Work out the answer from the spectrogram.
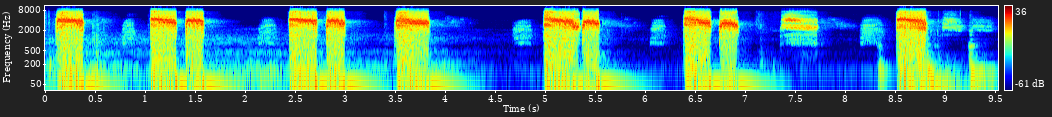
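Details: Common starling nestlings on fledging day at Théding, 19 May 2024, all five leaving the nest that day; repeated loud harsh screeches, often in quick doubles, interspersed with fainter buzzy calls.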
